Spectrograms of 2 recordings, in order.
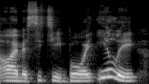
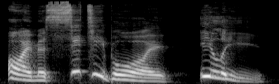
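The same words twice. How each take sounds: First: Said in the usual way. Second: Slow, high, loud brag; mock boastful scammer. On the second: Scammer proud of being a city boy, mock boastful. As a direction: swell the boast in a put-on voice.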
